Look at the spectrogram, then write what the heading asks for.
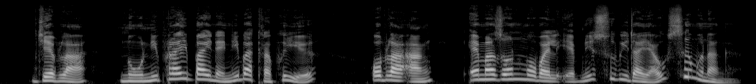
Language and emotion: Bodo, surprised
